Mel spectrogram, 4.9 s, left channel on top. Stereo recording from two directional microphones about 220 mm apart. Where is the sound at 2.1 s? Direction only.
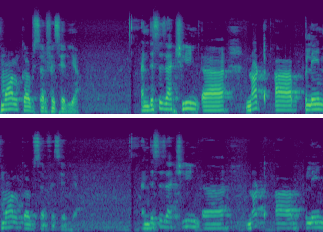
35° left (ahead or behind).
